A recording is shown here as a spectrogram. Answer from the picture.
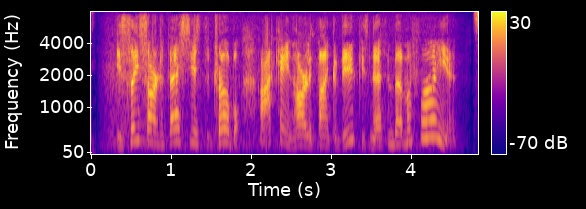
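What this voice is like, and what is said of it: Gomer Pyle's hick accent. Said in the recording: “Jim Neighbors as the Gomer Pyle character ... Little muddy sound before the E ... that's his quote-unquote hick accent”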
